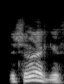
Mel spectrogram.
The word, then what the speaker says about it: Schnake: natalicio de Óscar Perdón no sé cómo se pronuncia schnake Shake sí Óscar schnake tal cual que fue parte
